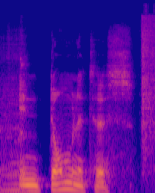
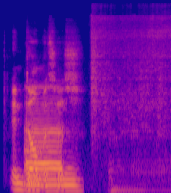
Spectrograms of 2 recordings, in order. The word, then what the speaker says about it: Indomitus: Is there Is it Is it the Judica and then the other one from the Indominus box set? I'm definitely not pronouncing that correctly. Indomitus.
